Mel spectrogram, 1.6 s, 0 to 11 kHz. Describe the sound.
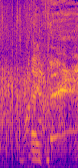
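A loud, steady burst of clapping on sports radio station 97.3 The Fan, for a man who got through the Big Five, fills the short moment, a dense crackling wash with a few voices calling out over it.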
